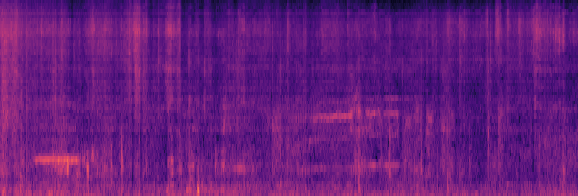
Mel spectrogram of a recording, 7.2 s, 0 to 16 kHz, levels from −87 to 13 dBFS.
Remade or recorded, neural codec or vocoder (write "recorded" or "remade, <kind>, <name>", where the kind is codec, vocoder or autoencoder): remade, codec, SNAC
